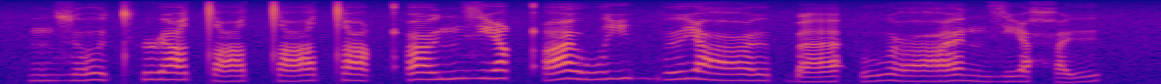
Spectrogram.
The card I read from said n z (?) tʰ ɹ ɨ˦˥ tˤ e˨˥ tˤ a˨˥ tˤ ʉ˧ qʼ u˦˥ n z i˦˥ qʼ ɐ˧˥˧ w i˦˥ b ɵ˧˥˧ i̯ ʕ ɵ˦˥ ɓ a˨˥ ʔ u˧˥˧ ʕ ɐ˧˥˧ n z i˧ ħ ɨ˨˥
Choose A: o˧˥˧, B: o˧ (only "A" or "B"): A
